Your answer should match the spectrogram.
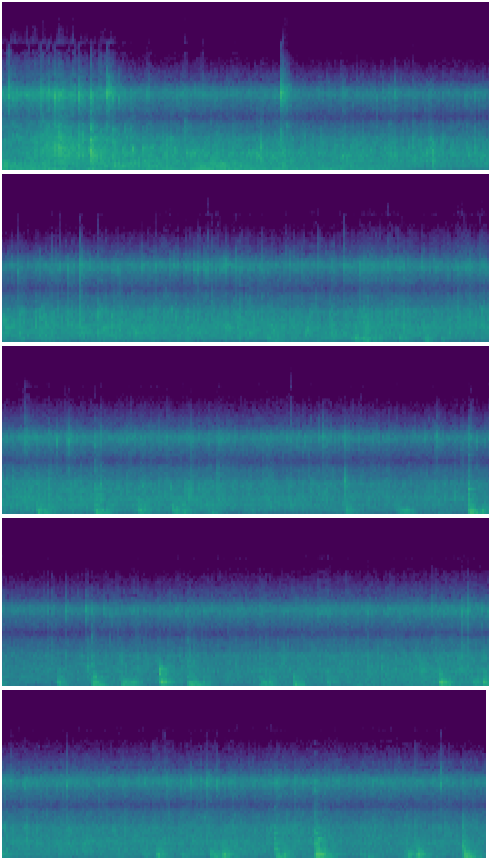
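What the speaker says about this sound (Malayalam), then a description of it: "നമ്മൾ ഇത് ചെറിയ ഉള്ളി സവാള ഇതിനകത്തിട്ട് വഴറ്റി വെക്കാം." Small shallots and onion sauté in a pan for a chicken thoran with a soft, steady sizzle. A utensil stirs and scrapes in irregular bursts that grow more frequent as the cooking goes on.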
